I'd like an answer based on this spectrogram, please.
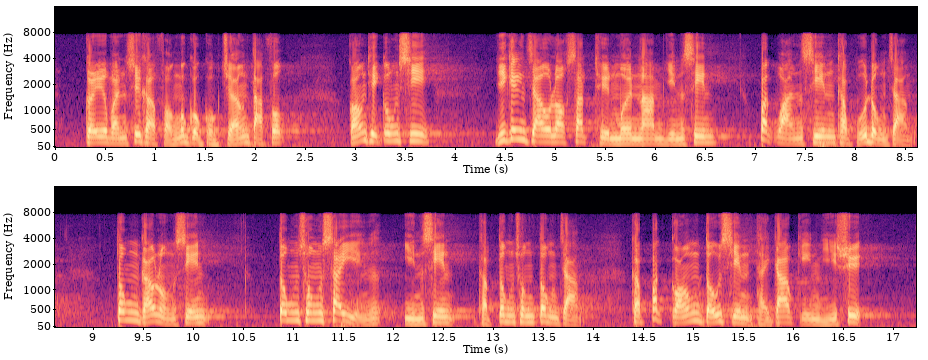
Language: Cantonese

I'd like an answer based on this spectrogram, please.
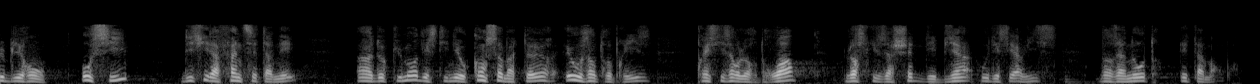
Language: French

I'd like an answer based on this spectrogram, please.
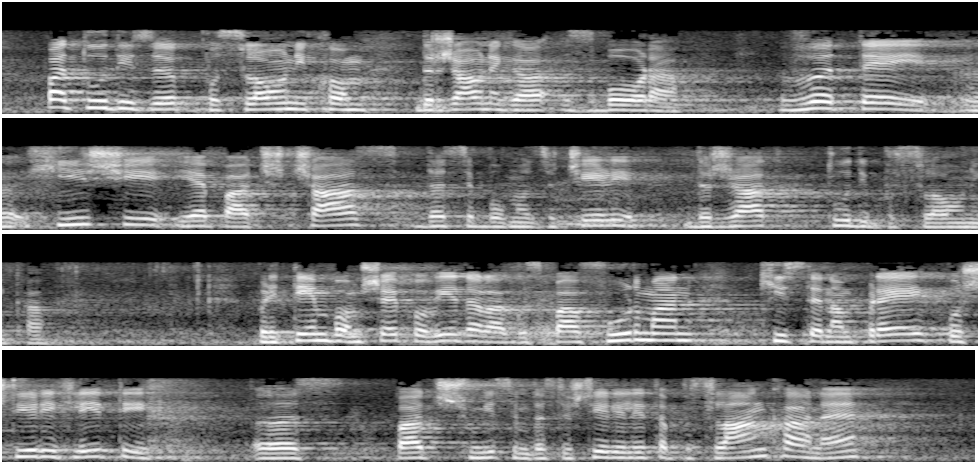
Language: Slovenian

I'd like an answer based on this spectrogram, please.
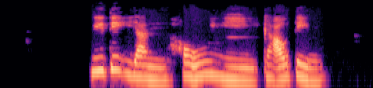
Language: Cantonese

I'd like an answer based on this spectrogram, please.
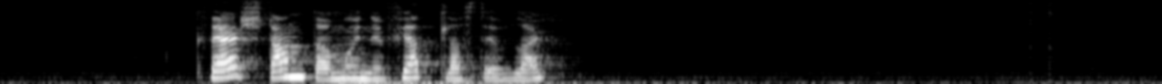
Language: Faroese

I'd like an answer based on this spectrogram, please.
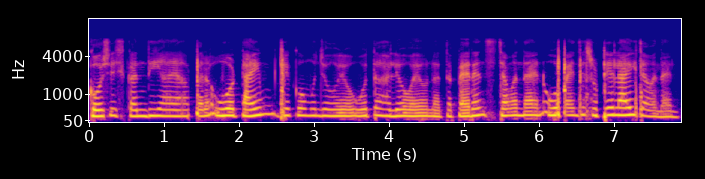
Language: Sindhi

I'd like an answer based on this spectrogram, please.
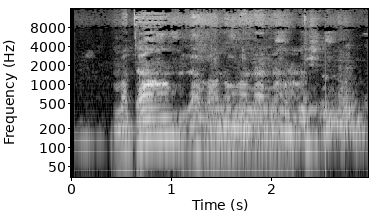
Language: Kinyarwanda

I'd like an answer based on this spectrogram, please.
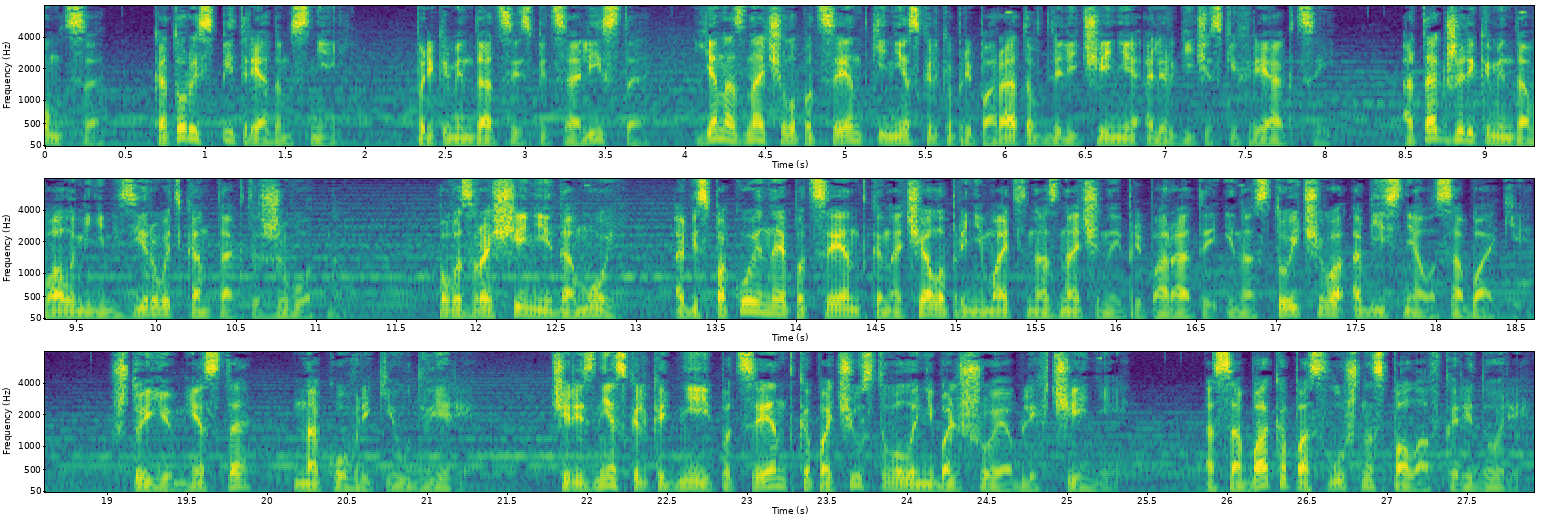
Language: Russian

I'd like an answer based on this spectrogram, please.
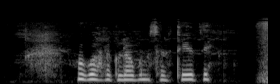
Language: Pashto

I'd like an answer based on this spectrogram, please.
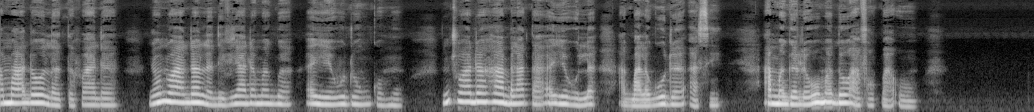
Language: Ewe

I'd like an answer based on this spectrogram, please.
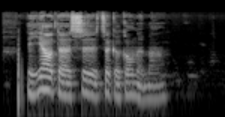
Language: Chinese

